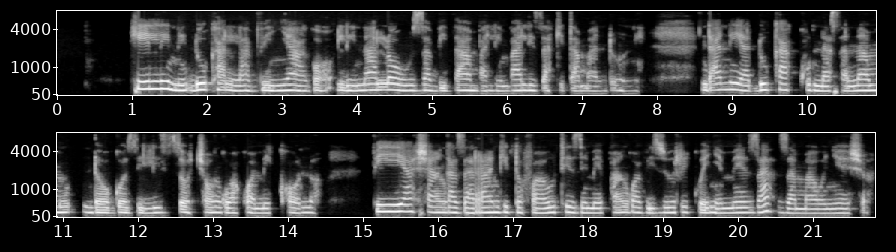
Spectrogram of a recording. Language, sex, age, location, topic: Swahili, female, 25-35, Nakuru, finance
